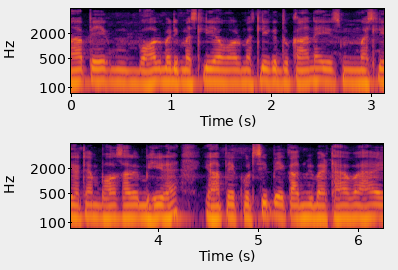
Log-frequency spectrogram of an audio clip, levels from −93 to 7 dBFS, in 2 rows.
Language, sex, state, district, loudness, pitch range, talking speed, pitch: Hindi, male, Bihar, Purnia, -24 LUFS, 130-135 Hz, 285 wpm, 135 Hz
